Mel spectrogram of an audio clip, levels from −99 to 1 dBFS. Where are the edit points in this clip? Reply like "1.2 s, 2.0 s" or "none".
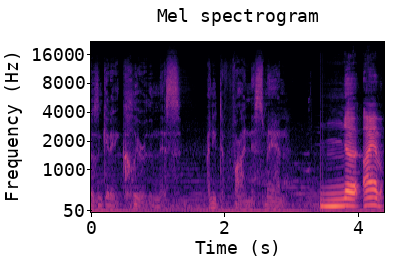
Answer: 3.3 s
